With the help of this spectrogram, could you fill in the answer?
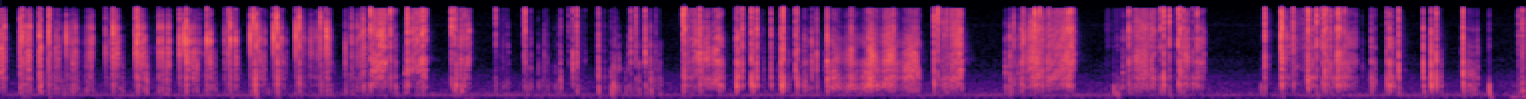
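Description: Long nails tipped with gold paper clips tap and scratch the back of a handheld smartphone in a teal rugged plastic and rubber case. Rapid, sharp, bright clicks come in quick bursts, mixed with longer, hissy scraping strokes and brief pauses between runs.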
